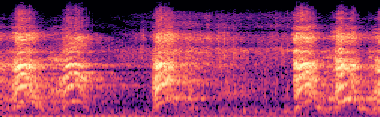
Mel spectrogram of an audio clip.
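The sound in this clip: Sharp dog barks as a sound effect: six yelping barks in irregular bursts, a quick pair, a lone bark, then a rapid run of three, loud and bright with no talk.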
